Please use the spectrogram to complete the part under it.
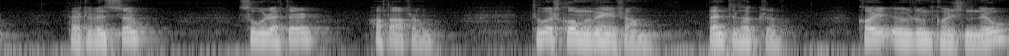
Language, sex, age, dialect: Faroese, male, 36-60, Norðuroyggjar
